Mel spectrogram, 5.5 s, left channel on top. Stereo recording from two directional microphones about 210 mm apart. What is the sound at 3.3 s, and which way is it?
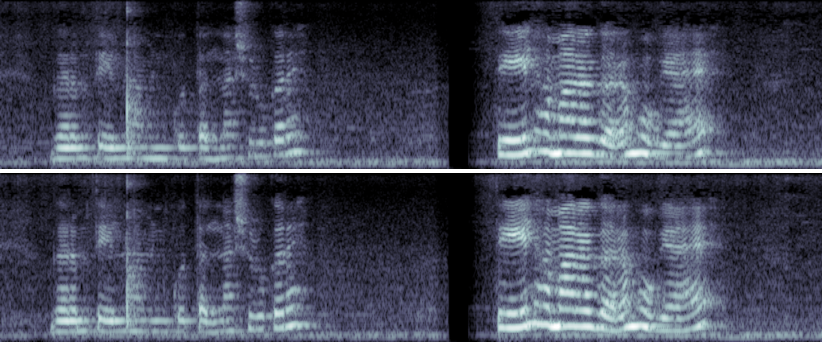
Speech, 35° right (ahead or behind).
